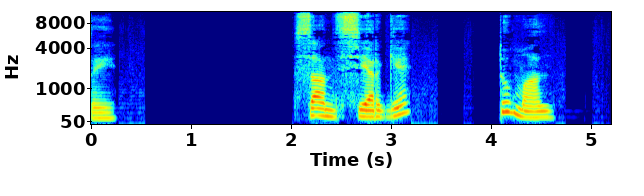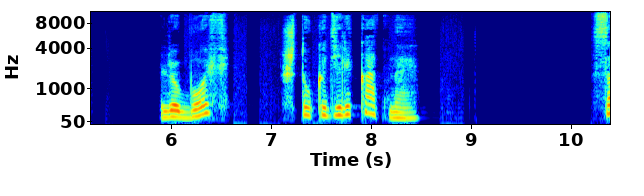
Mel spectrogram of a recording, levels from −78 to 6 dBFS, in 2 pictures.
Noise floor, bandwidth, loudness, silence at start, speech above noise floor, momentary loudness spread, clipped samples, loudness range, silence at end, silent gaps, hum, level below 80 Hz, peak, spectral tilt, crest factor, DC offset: -59 dBFS; 11 kHz; -19 LUFS; 0 s; 40 dB; 15 LU; under 0.1%; 5 LU; 0 s; 0.78-0.92 s, 1.17-1.45 s, 1.54-1.81 s, 1.87-2.01 s, 5.61-5.87 s, 9.23-10.01 s, 10.07-10.19 s; none; -64 dBFS; 0 dBFS; -4.5 dB/octave; 22 dB; under 0.1%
